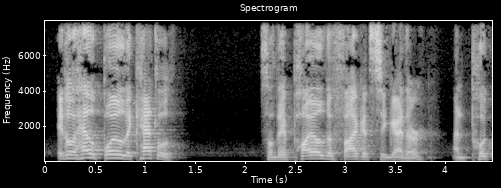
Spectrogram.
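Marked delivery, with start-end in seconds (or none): 0.1-1.4 put-on high, eager child; little boy's voice. A narrator's reading. Boy suggesting fuel for the fire, high and eager. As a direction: propose it like a small boy. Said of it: "said the other boy".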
